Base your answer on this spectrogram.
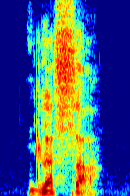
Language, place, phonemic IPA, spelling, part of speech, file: Occitan, Béarn, /ɡlaˈsa/, glaçar, verb, LL-Q14185 (oci)-glaçar.wav
- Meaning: to freeze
